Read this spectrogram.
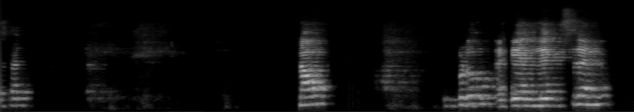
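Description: A woman speaks calmly and clearly, close to the microphone.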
